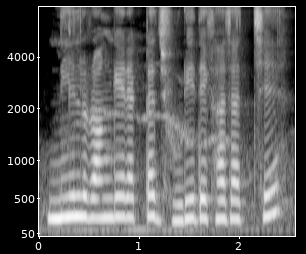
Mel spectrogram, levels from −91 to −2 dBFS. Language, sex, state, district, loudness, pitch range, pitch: Bengali, female, West Bengal, Alipurduar, -13 LUFS, 240-265 Hz, 250 Hz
